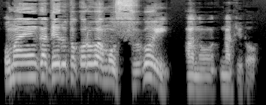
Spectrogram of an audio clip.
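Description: A man's voice: fairly high pitch, sing-song, brisk, husky, dry recording. A man in his late forties from Fukuoka, speaking with a Hakata dialect and teasing an old friend in casual banter. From Fukuoka, Japan. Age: late 40s. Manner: teasing, playful, laughs often. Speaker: live house owner and co-host.

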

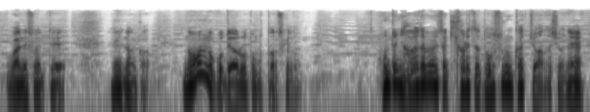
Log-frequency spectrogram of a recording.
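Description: Rambling middle-aged man with a gravelly voice. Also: deep voice. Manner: rambling, drifting into mumbled asides. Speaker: solo podcast host. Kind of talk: casual solo podcast talk.

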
